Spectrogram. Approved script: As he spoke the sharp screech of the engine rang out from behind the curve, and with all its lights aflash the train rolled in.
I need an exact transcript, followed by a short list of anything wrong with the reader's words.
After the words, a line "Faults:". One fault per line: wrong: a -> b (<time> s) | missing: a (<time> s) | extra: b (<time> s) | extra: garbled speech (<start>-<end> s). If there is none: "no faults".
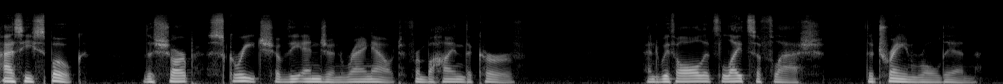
As he spoke the sharp screech of the engine rang out from behind the curve, and with all its lights aflash the train rolled in.
Faults:
no faults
